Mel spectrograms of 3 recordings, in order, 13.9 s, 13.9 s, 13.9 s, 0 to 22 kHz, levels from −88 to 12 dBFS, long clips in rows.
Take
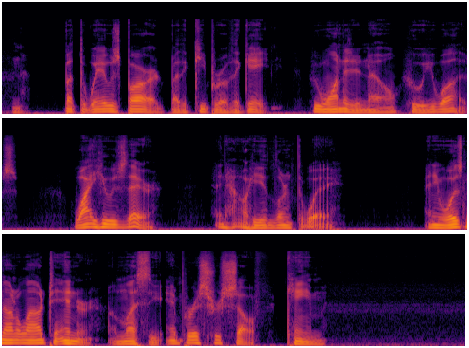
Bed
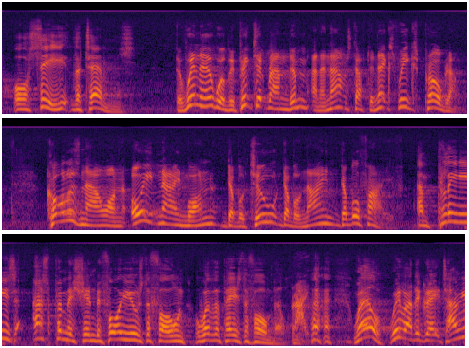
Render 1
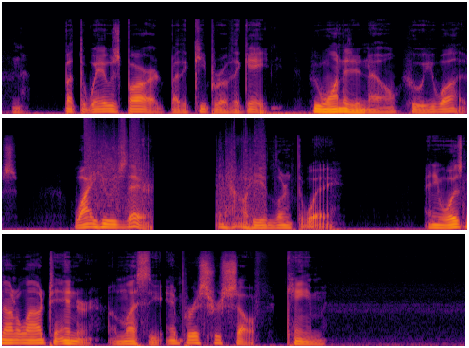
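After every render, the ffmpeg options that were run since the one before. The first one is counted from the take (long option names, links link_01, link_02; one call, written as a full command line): ffmpeg -i in.wav -filter_complex "[0:a]asettb=1/sr,asplit=3[link_01][link_02][link_03];[link_01]atrim=end=2.584[link_04];[link_02]atrim=start=2.58:end=3.63,asetpts=PTS-STARTPTS,afade=type=in:duration=0.004:curve=qsin,afade=type=out:start_time=1.046:duration=0.004:curve=qsin,lowshelf=frequency=210:gain=9[link_05];[link_03]atrim=start=3.626[link_06];[link_04][link_05]acrossfade=duration=0.004:curve1=hsin:curve2=qsin[link_07];[link_07][link_06]acrossfade=duration=0.004:curve1=qsin:curve2=hsin,asettb=1/sr,asplit=3[link_08][link_09][link_10];[link_08]atrim=end=5.474[link_11];[link_09]atrim=start=5.47:end=7.29,asetpts=PTS-STARTPTS,afade=type=in:duration=0.004:curve=qsin,afade=type=out:start_time=1.816:duration=0.004:curve=qsin,acrusher=bits=4:mix=0:aa=0.5[link_12];[link_10]atrim=start=7.286[link_13];[link_11][link_12]acrossfade=duration=0.004:curve1=hsin:curve2=qsin[link_14];[link_14][link_13]acrossfade=duration=0.004:curve1=qsin:curve2=hsin" out.wav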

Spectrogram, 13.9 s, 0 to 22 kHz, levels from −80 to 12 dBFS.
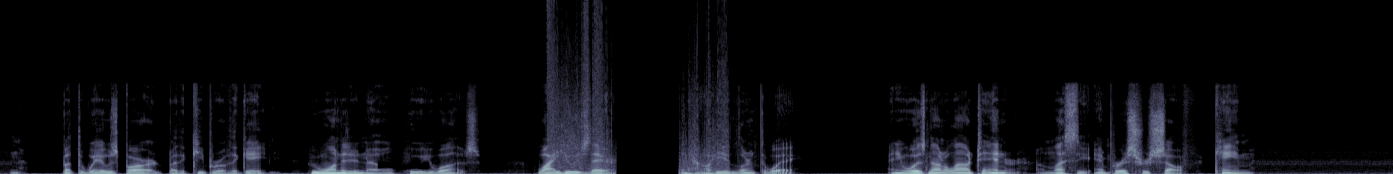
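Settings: ffmpeg -i in.wav -filter_complex "[0:a]asettb=1/sr,asplit=3[link_01][link_02][link_03];[link_01]atrim=end=3.774[link_04];[link_02]atrim=start=3.77:end=4.3,asetpts=PTS-STARTPTS,afade=type=in:duration=0.004:curve=qsin,afade=type=out:start_time=0.526:duration=0.004:curve=qsin,asuperstop=centerf=1000:order=8:qfactor=0.83[link_05];[link_03]atrim=start=4.296[link_06];[link_04][link_05]acrossfade=duration=0.004:curve1=hsin:curve2=qsin[link_07];[link_07][link_06]acrossfade=duration=0.004:curve1=qsin:curve2=hsin,asplit=3[link_08][link_09][link_10];[link_08]afade=type=out:start_time=10.04:duration=0.02[link_11];[link_09]acompressor=threshold=-42dB:ratio=1.5:attack=3.2:release=140:knee=1:detection=peak,afade=type=in:start_time=10.04:duration=0.02,afade=type=out:start_time=10.55:duration=0.02[link_12];[link_10]afade=type=in:start_time=10.55:duration=0.02[link_13];[link_11][link_12][link_13]amix=inputs=3:normalize=0,asplit=2[link_14][link_15];[link_14]atrim=end=7.93,asetpts=PTS-STARTPTS,afade=type=out:start_time=7.926:duration=0.004:curve=hsin:silence=0.0749894[link_16];[link_15]atrim=start=7.93,asetpts=PTS-STARTPTS,afade=type=in:duration=1.27:silence=0.0749894[link_17];[link_16][link_17]concat=n=2:v=0:a=1" out.wav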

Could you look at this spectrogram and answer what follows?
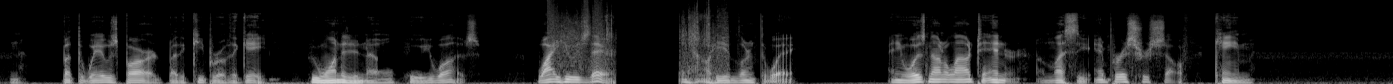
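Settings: ffmpeg -i in.wav -filter_complex "[0:a]asettb=1/sr,asplit=3[link_01][link_02][link_03];[link_01]atrim=end=2.204[link_04];[link_02]atrim=start=2.2:end=3.18,asetpts=PTS-STARTPTS,afade=type=in:duration=0.004:curve=qsin,afade=type=out:start_time=0.976:duration=0.004:curve=qsin,highshelf=frequency=7800:gain=11[link_05];[link_03]atrim=start=3.176[link_06];[link_04][link_05]acrossfade=duration=0.004:curve1=hsin:curve2=qsin[link_07];[link_07][link_06]acrossfade=duration=0.004:curve1=qsin:curve2=hsin,asettb=1/sr,asplit=3[link_08][link_09][link_10];[link_08]atrim=end=6.064[link_11];[link_09]atrim=start=6.06:end=7.1,asetpts=PTS-STARTPTS,afade=type=in:duration=0.004:curve=qsin,afade=type=out:start_time=1.036:duration=0.004:curve=qsin,highshelf=frequency=2800:width_type=q:width=1.5:gain=9[link_12];[link_10]atrim=start=7.096[link_13];[link_11][link_12]acrossfade=duration=0.004:curve1=hsin:curve2=qsin[link_14];[link_14][link_13]acrossfade=duration=0.004:curve1=qsin:curve2=hsin,asplit=2[link_15][link_16];[link_15]atrim=end=11.78,asetpts=PTS-STARTPTS,afade=type=out:start_time=11.28:duration=0.5:silence=0.149624[link_17];[link_16]atrim=start=11.78,asetpts=PTS-STARTPTS,afade=type=in:duration=0.004:curve=hsin:silence=0.149624[link_18];[link_17][link_18]concat=n=2:v=0:a=1" out.wav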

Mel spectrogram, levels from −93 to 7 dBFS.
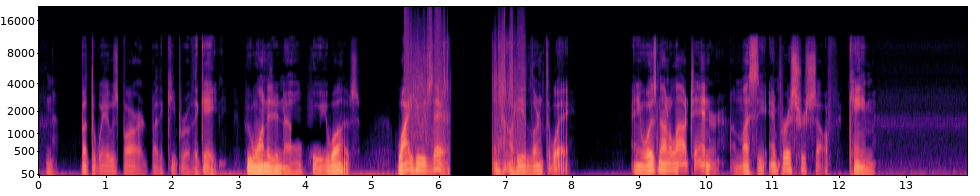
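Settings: ffmpeg -i in.wav -filter_complex "[0:a]asettb=1/sr,asplit=3[link_01][link_02][link_03];[link_01]atrim=end=4.324[link_04];[link_02]atrim=start=4.32:end=5.45,asetpts=PTS-STARTPTS,afade=type=in:duration=0.004:curve=qsin,afade=type=out:start_time=1.126:duration=0.004:curve=qsin,tiltshelf=frequency=1200:gain=9[link_05];[link_03]atrim=start=5.446[link_06];[link_04][link_05]acrossfade=duration=0.004:curve1=hsin:curve2=qsin[link_07];[link_07][link_06]acrossfade=duration=0.004:curve1=qsin:curve2=hsin,asettb=1/sr,asplit=3[link_08][link_09][link_10];[link_08]atrim=end=9.584[link_11];[link_09]atrim=start=9.58:end=10,asetpts=PTS-STARTPTS,afade=type=in:duration=0.004:curve=qsin,afade=type=out:start_time=0.416:duration=0.004:curve=qsin,acrossover=split=240 5700:gain=0.141 1 0.178[link_12][link_13][link_14];[link_12][link_13][link_14]amix=inputs=3:normalize=0[link_15];[link_10]atrim=start=9.996[link_16];[link_11][link_15]acrossfade=duration=0.004:curve1=hsin:curve2=qsin[link_17];[link_17][link_16]acrossfade=duration=0.004:curve1=qsin:curve2=hsin,asplit=3[link_18][link_19][link_20];[link_18]atrim=end=0.842[link_21];[link_19]atrim=start=0.838:end=2.342,asetpts=PTS-STARTPTS,volume=-8dB[link_22];[link_20]atrim=start=2.338[link_23];[link_21][link_22]acrossfade=duration=0.004:curve1=hsin:curve2=hsin[link_24];[link_24][link_23]acrossfade=duration=0.004:curve1=hsin:curve2=hsin" out.wav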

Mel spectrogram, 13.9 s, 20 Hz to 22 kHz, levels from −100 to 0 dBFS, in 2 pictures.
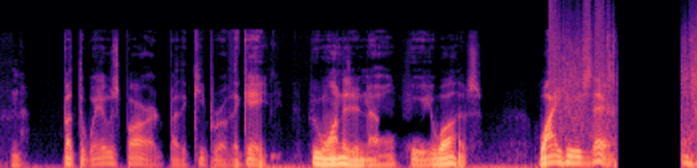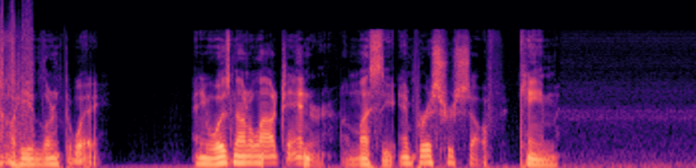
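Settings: ffmpeg -i in.wav -filter_complex "[0:a]asettb=1/sr,asplit=3[link_01][link_02][link_03];[link_01]atrim=end=7.604[link_04];[link_02]atrim=start=7.6:end=9.11,asetpts=PTS-STARTPTS,afade=type=in:duration=0.004:curve=qsin,afade=type=out:start_time=1.506:duration=0.004:curve=qsin,acrossover=split=2900[link_05][link_06];[link_06]acompressor=threshold=-52dB:ratio=4:attack=1:release=60[link_07];[link_05][link_07]amix=inputs=2:normalize=0[link_08];[link_03]atrim=start=9.106[link_09];[link_04][link_08]acrossfade=duration=0.004:curve1=hsin:curve2=qsin[link_10];[link_10][link_09]acrossfade=duration=0.004:curve1=qsin:curve2=hsin" out.wav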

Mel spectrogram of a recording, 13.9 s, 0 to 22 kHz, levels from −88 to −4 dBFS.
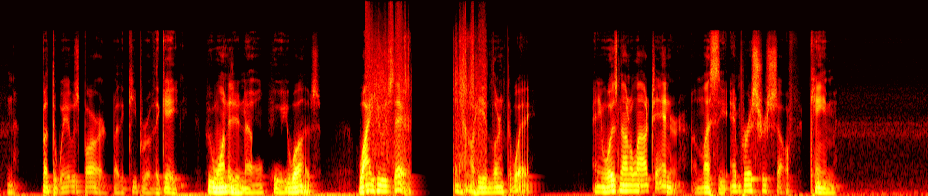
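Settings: ffmpeg -i in.wav -af "bandreject=frequency=50:width_type=h:width=6,bandreject=frequency=100:width_type=h:width=6,bandreject=frequency=150:width_type=h:width=6,bandreject=frequency=200:width_type=h:width=6,bandreject=frequency=250:width_type=h:width=6,bandreject=frequency=300:width_type=h:width=6,bandreject=frequency=350:width_type=h:width=6,bandreject=frequency=400:width_type=h:width=6" out.wav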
